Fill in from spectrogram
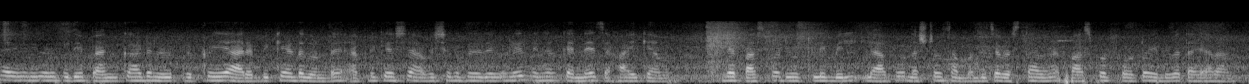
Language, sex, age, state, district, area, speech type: Malayalam, female, 45-60, Kerala, Alappuzha, rural, read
